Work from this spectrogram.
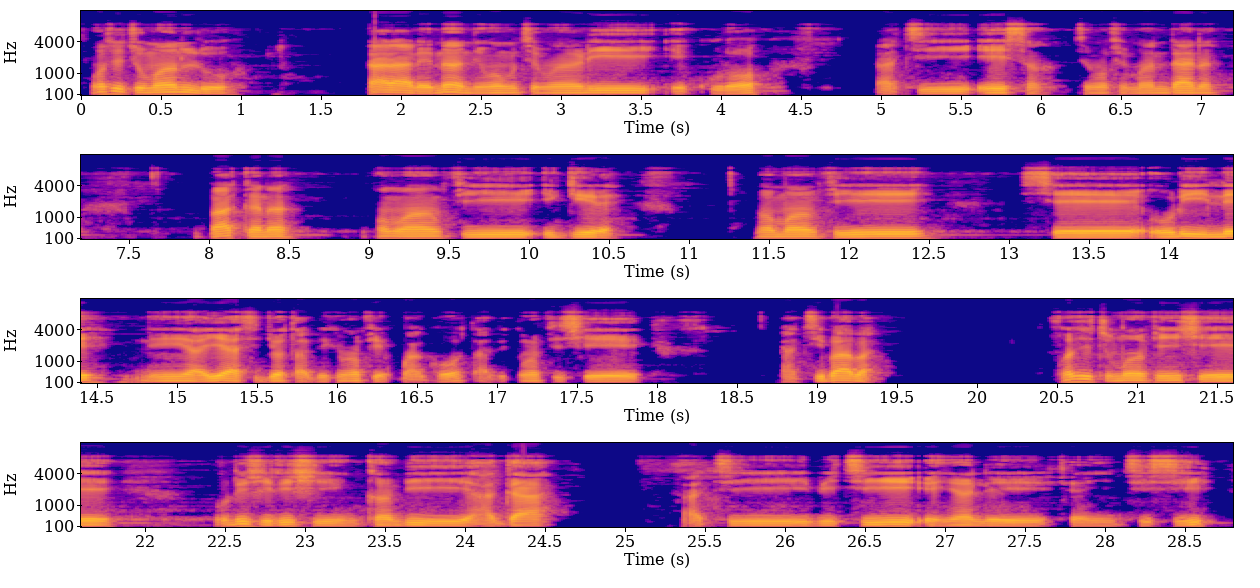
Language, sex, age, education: Yoruba, male, 30-45, secondary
